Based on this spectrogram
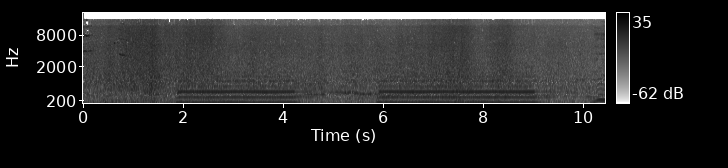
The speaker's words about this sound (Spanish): Hace casi un mes que estamos en este barco. Ya hizo escala en Brasil y estamos por arribar al puerto de Buenos Aires.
